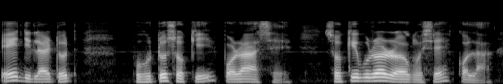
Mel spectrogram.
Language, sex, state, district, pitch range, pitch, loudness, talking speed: Assamese, male, Assam, Kamrup Metropolitan, 115-155 Hz, 125 Hz, -17 LUFS, 120 wpm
